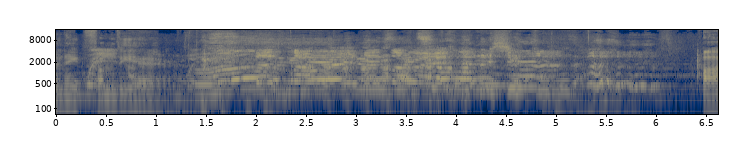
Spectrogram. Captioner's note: exclamations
